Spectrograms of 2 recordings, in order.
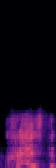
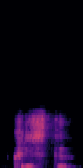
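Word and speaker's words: Χριστός: 크리스탈한 말은 히브리어로는 메시아 헬라어르는 크리스트 모두 영에서 크라이스트 그랬잖아요 그건 잘못된 발음이에요 크리스트 그런가 무슨 말이냐면 하나님이이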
